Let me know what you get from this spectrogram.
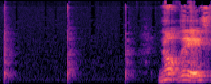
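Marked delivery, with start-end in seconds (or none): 0.0-1.6 whispered quiet little puffs of p. Showing learners how to say the letter sound: quiet p sound. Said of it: "The quiet sound".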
